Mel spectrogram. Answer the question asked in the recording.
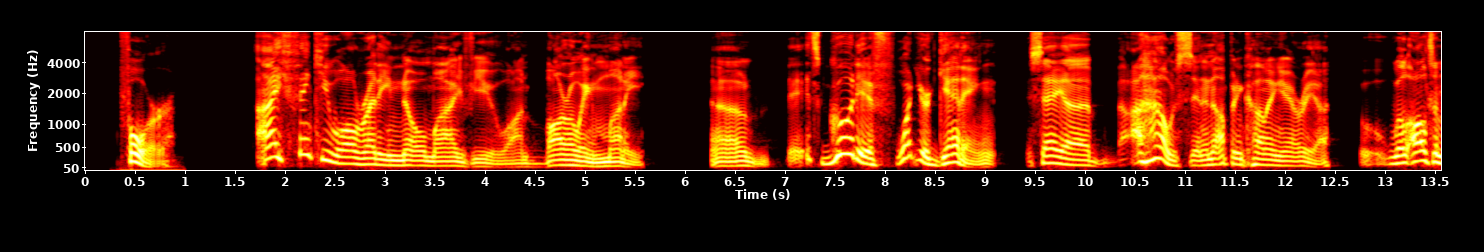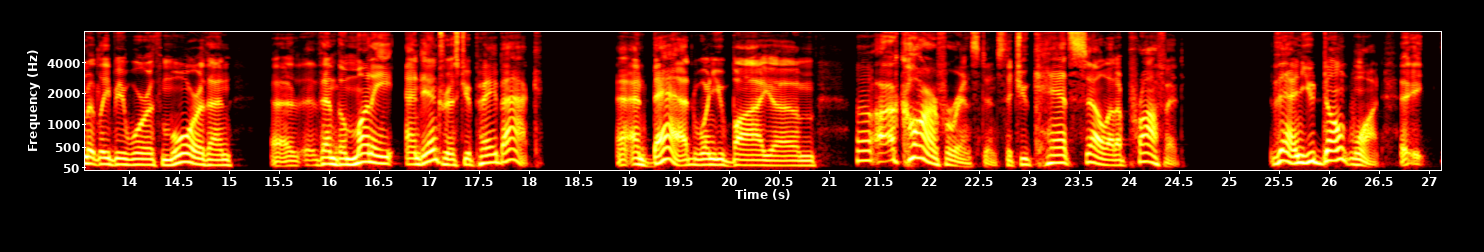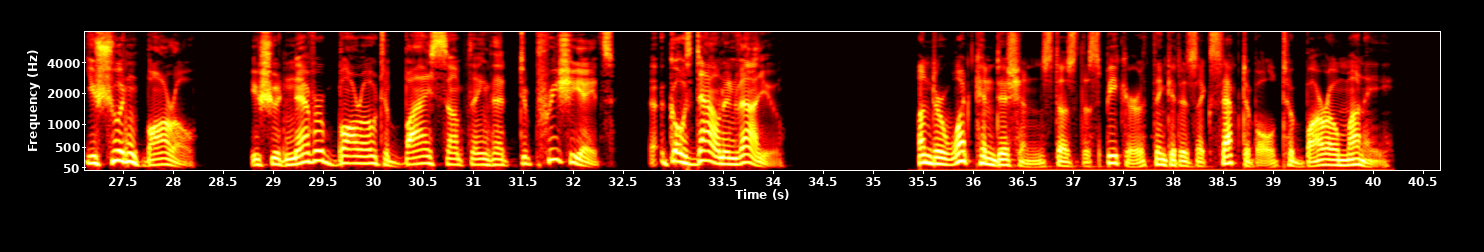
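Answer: When what you buy will be worth more than the money and interest you pay back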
